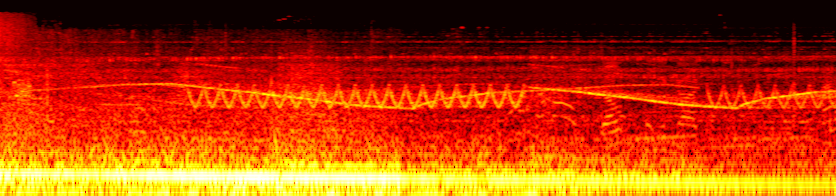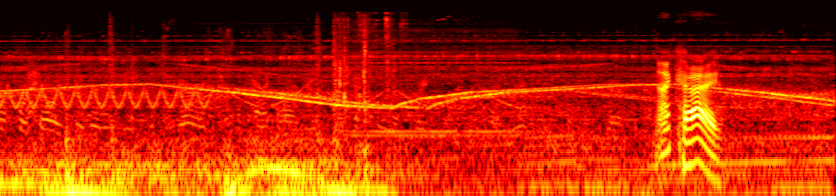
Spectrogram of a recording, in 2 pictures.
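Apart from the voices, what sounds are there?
ambulance siren in Watch Dogs video game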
